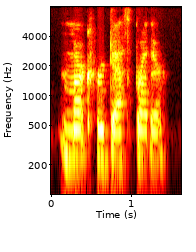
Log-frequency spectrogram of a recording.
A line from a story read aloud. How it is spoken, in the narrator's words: I said firmly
